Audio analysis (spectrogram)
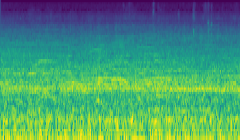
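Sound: football stadium crowd cheering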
